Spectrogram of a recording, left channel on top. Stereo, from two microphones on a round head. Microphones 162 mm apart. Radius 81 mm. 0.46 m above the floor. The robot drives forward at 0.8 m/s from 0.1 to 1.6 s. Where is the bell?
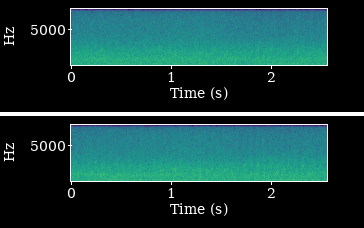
I don't hear a bell.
